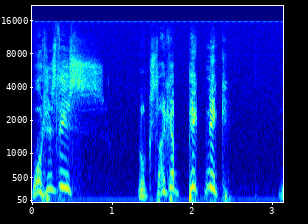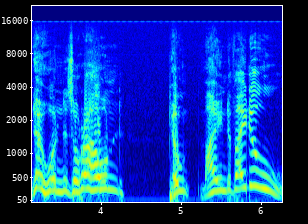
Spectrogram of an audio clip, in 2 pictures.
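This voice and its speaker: In a cartoonish character voice, a man speaks at an extremely high pitch and a fairly slow pace, with long, frequent pauses. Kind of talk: puppet theatre performance. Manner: polite, cheerful.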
